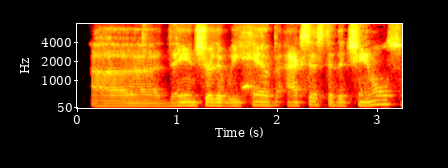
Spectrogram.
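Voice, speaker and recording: A man talks in a somewhat breathy voice. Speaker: EMT instructor. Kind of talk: lecture. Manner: fast.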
